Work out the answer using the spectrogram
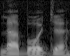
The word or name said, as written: buoy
